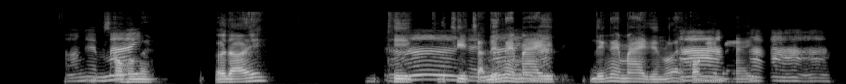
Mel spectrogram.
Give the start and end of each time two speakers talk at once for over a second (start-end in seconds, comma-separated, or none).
3.9-5.5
